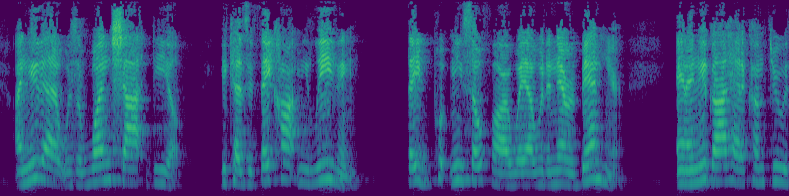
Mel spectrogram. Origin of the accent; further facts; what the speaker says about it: Bird Island, Minnesota, United States; I come from Bird Island, Minnesota. It's a small town in south central Minnesota.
